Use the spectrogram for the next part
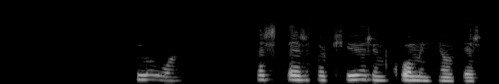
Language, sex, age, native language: Icelandic, female, 30-39, Icelandic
